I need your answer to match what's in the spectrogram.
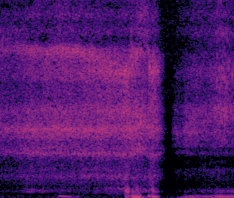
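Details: Low rumbling snorts and a rattling snore with a brief pause between breaths from Queenie, a big pig, sleeping; ordinary snoring.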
